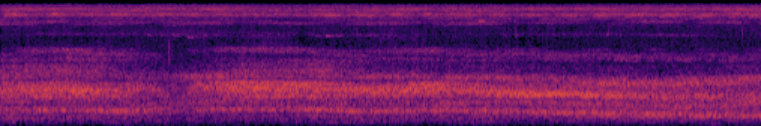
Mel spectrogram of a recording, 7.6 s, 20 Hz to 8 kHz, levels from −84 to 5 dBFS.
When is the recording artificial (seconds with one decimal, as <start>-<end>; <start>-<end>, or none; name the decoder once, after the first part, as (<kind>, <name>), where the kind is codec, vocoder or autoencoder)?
0.0-2.0 (vocoder, Vocos); 4.3-7.6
